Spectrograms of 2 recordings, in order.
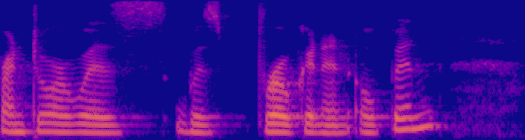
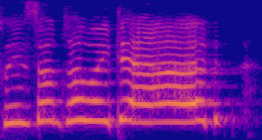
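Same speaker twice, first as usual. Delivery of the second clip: very high, loud, blubbering ugly crying; 14 semitones higher, 8 dB louder than usual. Retelling a girl who runs off, the speaker is imitating ugly crying. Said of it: "She's still ugly crying".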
